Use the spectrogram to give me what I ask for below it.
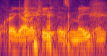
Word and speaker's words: Craigellachie: you can I can show the world how Craig alaki is made and how it's spelled or how it's pronounced that way uh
